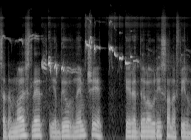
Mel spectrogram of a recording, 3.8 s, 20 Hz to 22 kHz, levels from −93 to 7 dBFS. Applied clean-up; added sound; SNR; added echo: neural mask model RNNoise.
